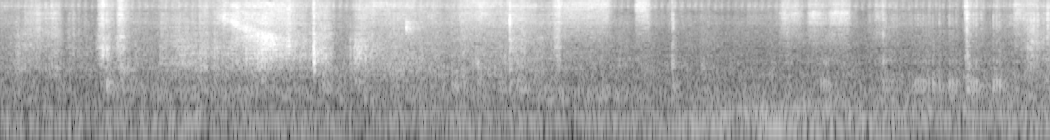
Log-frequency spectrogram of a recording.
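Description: Fingertips rub across the glossy paper pages of a large open hardcover book and turn them. Soft, bright papery swishes and light rustles run throughout, with a louder sweeping page turn near the start, over a faint low background hum.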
